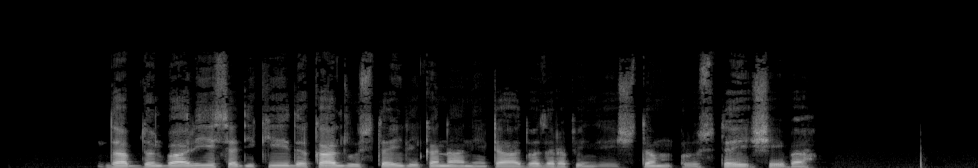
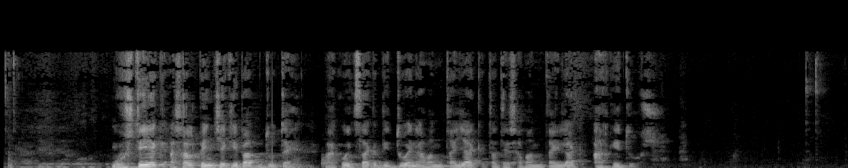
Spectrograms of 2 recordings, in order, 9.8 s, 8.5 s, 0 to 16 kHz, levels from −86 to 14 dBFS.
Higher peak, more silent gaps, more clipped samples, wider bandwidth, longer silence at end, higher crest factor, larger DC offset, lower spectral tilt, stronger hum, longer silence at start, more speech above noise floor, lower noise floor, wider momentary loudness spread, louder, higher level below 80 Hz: about the same, -2 dBFS vs 0 dBFS; neither; neither; about the same, 11 kHz vs 11.5 kHz; second, 1.65 s vs 1.95 s; about the same, 22 dB vs 22 dB; neither; about the same, -6 dB/octave vs -5.5 dB/octave; neither; first, 1 s vs 0.1 s; first, 56 dB vs 49 dB; first, -79 dBFS vs -70 dBFS; second, 13 LU vs 26 LU; about the same, -23 LUFS vs -21 LUFS; second, -66 dBFS vs -56 dBFS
